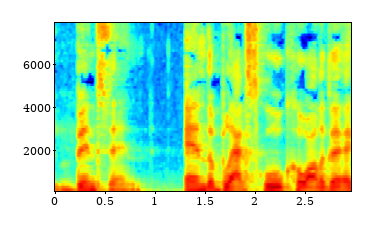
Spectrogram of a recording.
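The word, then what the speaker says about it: Kowaliga: Kowalgi. – Mm-hmm. – Am I saying it right, guys? – Yeah. – Kowalgi.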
